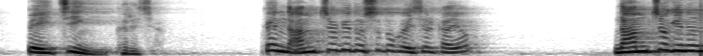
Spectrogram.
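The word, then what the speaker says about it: 北京: 수도를 뭐라 그래요 북경 그걸 갖다가 중국 발음으로 하면 중국발은 뭐라 그래요 그래서 자 여기 이게 북경이 북쪽에 있는 시대예요 그래서 북경이다 그래서 베이징 남쪽에도 수도가 있을까요 남쪽에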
